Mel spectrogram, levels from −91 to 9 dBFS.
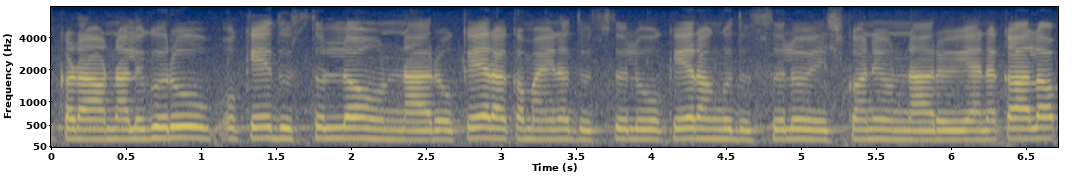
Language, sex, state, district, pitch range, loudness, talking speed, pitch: Telugu, female, Andhra Pradesh, Sri Satya Sai, 200-220 Hz, -15 LUFS, 135 wpm, 210 Hz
